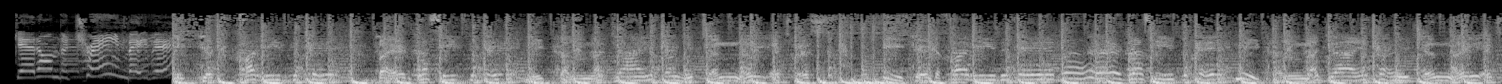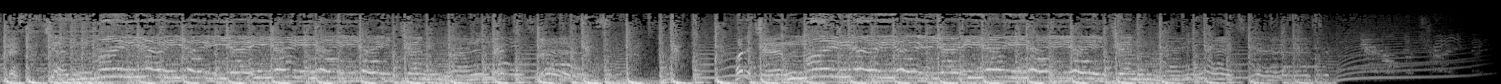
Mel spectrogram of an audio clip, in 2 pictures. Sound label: bgm; chennai express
